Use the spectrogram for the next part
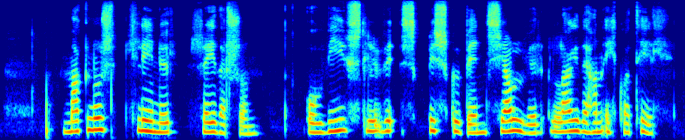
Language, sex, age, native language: Icelandic, female, 17, Icelandic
